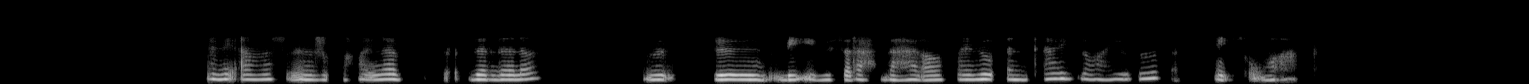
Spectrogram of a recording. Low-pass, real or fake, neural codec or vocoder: 3.6 kHz; fake; codec, 24 kHz, 0.5 kbps, DualCodec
